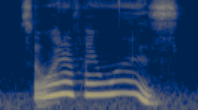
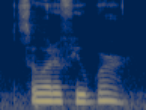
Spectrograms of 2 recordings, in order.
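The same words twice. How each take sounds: First: High, drawn Southern Belle lilt; Southern Belle accent. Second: Said in the usual way. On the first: Acted. Southern Belle accent teasing her roommate in bed. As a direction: play it like a coy Southern Belle. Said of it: "What accent was that?". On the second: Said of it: "Southern Belle".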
